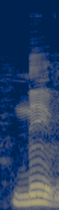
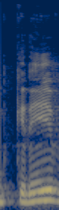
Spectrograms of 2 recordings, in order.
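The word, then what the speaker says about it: knave: नेव यहाँ पे के साइलेंट है, ध्यान रखना। जैसे नॉलेज, नॉलेज में के साइलेंट होता है, उस तरह यहाँ पे भी नेव। तो यहाँ पे इसको हम क्रेव नहीं पढ़ेंगे, ध्यान रखना। तो ने एन यहाँ पे के साइलेंट है, तो इसको हम नेव पढ़ेंगे।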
